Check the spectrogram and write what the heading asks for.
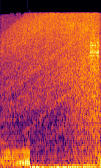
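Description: Background music breaks off with a sharp click about half a second in, followed by a rushing noise that swells and peaks near the end.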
